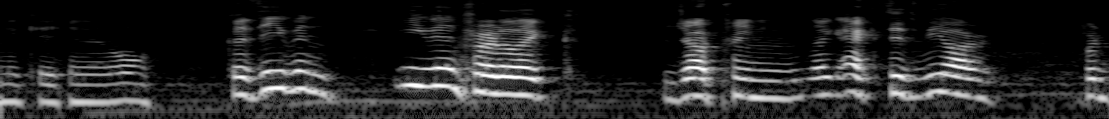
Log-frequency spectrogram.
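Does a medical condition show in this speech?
Yes: cerebral palsy; with developmental delay.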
